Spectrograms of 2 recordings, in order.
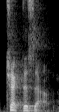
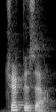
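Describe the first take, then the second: No difference in how they are said.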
